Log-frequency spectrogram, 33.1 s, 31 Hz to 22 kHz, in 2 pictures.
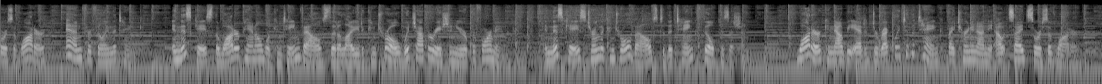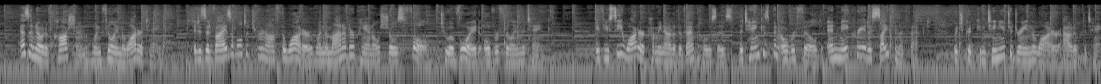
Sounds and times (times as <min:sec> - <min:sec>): Speech: 0:00.0 - 0:07.6, 0:08.2 - 0:11.3, 0:12.0 - 0:16.2, 0:16.8 - 0:24.8, 0:25.5 - 0:33.0
Music: 0:00.0 - 0:33.0.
